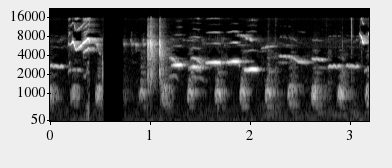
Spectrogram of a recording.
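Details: Brown-chested jungle flycatcher in full song, calling out to a rival: clear level and slurred whistles strung together over a regular run of short low chirps about three per second, with a noisy burst near the start.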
